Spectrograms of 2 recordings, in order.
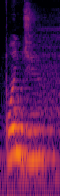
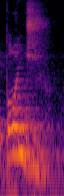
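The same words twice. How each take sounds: First: The j sound is hard and thick. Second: The same.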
